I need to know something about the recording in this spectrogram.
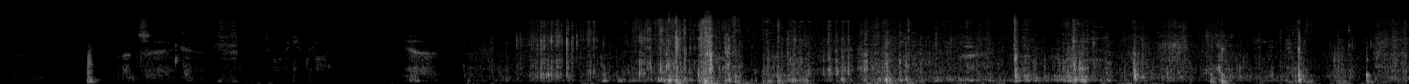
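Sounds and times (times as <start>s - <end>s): footsteps on rocky floor: 6.6s - 14.0s.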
